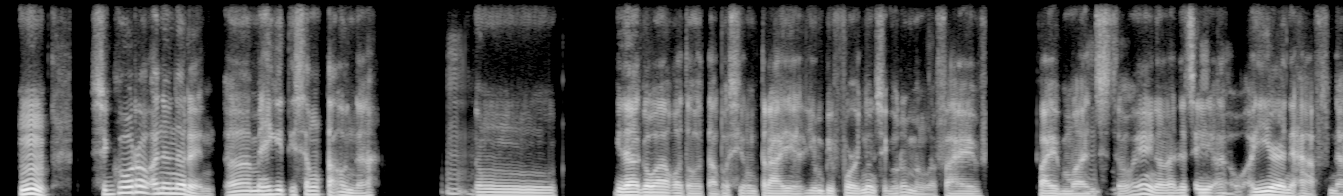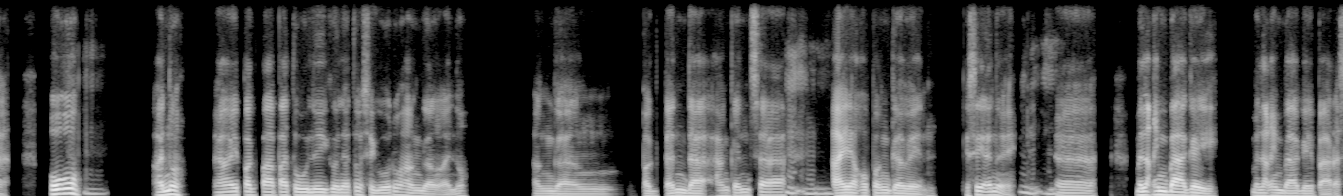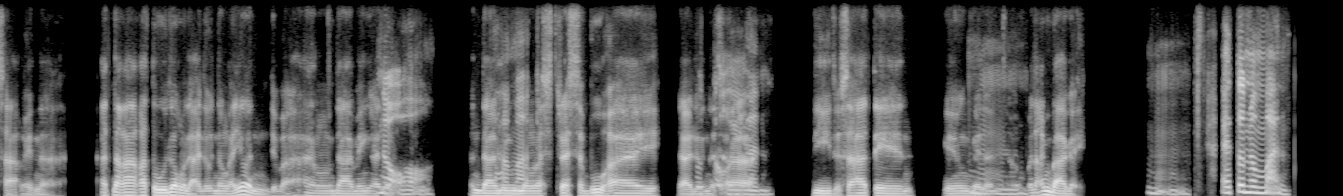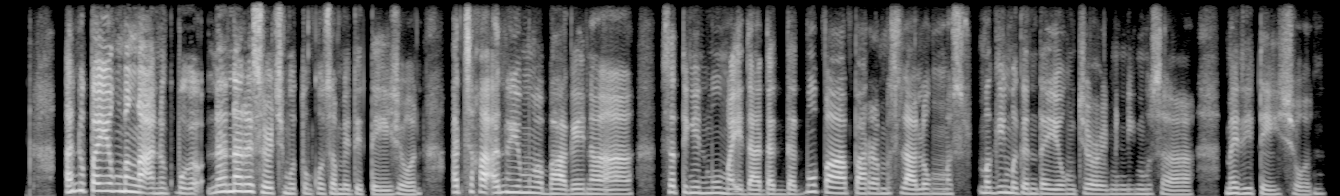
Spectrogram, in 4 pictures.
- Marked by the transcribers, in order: in English: "let's say a year and a half"; tapping; other background noise; in English: "meditation"; in English: "journey"; in English: "meditation?"
- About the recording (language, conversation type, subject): Filipino, podcast, Ano ang ginagawa mong self-care kahit sobrang busy?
